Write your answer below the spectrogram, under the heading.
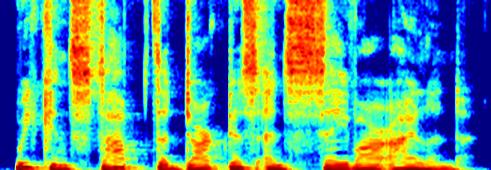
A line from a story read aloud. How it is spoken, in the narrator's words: she cried victoriously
